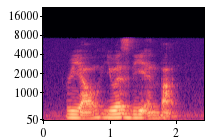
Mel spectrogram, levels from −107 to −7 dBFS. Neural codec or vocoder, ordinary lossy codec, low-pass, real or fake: none; none; 7.2 kHz; real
